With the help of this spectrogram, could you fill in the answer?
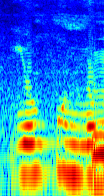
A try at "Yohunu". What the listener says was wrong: No, it ends with O. So if you can pronounce the O very well, that becomes Yohunu. Yohunu.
